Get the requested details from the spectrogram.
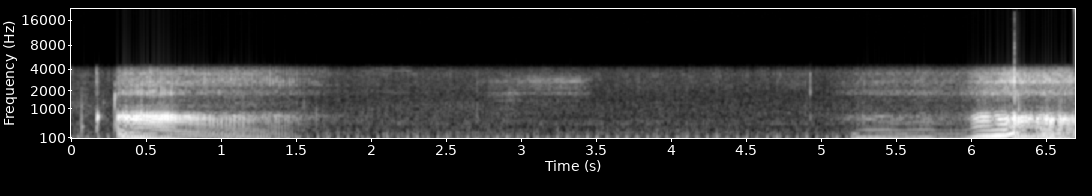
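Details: Snoring in a 3-year-old child at 4:30 in the morning: loud, harsh snores with a rattling, fluttering sound between the louder breaths during sleep.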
